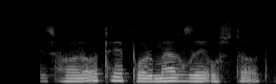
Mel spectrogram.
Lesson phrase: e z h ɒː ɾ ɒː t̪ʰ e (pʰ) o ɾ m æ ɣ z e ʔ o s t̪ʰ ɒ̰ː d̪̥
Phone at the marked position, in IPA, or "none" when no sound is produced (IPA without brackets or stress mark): pʰ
